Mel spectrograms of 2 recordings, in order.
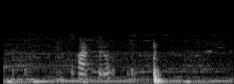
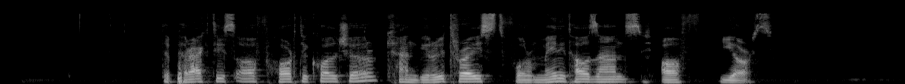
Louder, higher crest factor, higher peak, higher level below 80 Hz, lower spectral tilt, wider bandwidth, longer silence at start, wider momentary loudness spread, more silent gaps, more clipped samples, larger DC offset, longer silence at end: about the same, -27 LUFS vs -28 LUFS; about the same, 24 dB vs 20 dB; first, -2 dBFS vs -10 dBFS; first, -46 dBFS vs -56 dBFS; first, -9.5 dB/octave vs -5 dB/octave; about the same, 12.5 kHz vs 11.5 kHz; second, 0.05 s vs 1.65 s; first, 15 LU vs 9 LU; neither; neither; neither; second, 0 s vs 1.35 s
